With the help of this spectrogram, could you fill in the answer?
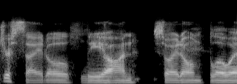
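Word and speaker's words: Draisaitl: How do you pronounce Dreisaitl though? – Exactly the way you just said it. – Oh, Dreisaitl.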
